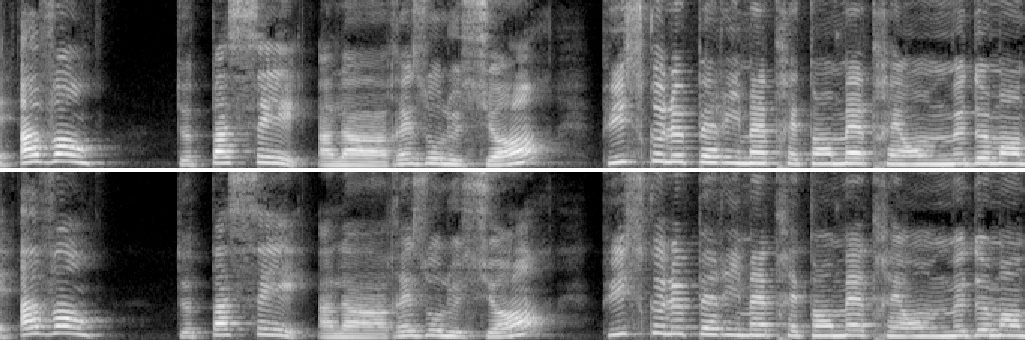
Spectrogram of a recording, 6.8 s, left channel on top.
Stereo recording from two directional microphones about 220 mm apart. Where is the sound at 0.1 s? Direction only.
35° left (ahead or behind).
